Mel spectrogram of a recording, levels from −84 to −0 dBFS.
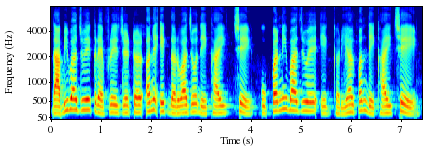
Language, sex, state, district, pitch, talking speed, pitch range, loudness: Gujarati, female, Gujarat, Valsad, 190 Hz, 130 wpm, 175-235 Hz, -20 LUFS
